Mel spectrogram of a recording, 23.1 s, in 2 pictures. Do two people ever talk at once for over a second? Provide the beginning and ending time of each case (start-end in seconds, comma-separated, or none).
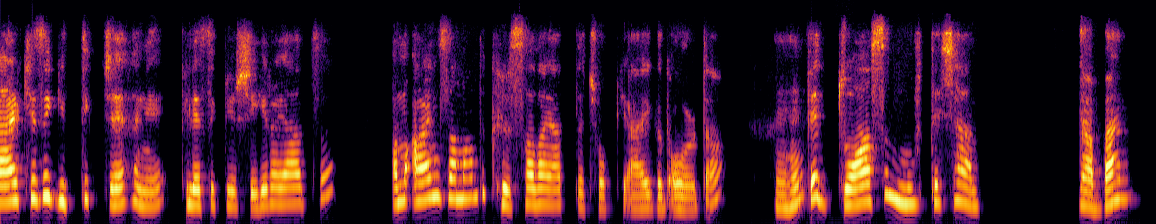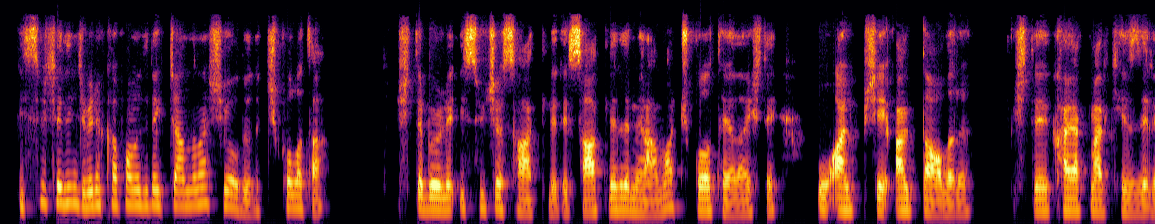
none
